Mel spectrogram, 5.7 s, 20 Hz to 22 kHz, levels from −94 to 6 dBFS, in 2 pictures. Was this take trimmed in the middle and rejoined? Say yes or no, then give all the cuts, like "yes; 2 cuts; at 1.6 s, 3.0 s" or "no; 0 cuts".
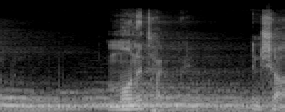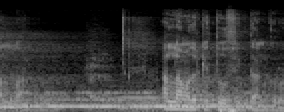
no; 0 cuts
